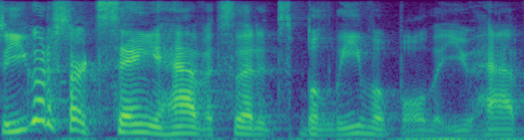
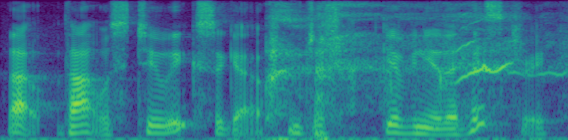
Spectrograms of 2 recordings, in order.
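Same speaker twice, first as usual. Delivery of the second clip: normal talking voice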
